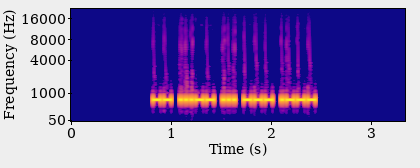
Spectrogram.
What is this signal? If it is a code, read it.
Morse code, heard as a keyed tone, about 42 wpm, 700 Hz. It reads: M3SOJ
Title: DXCC-100 Call Signs - 5 Characters - 45wpm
